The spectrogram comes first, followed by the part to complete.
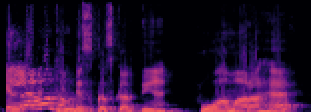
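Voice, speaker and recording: In classroom style, a man teaches English phonetics, repeatedly asking his listeners questions and answering them himself, checking in with short asides and saying example words slowly, more than once. His high-pitched voice is pushed and bright, with big swings in pitch.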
